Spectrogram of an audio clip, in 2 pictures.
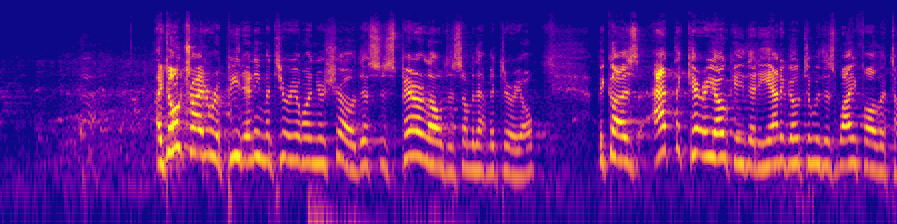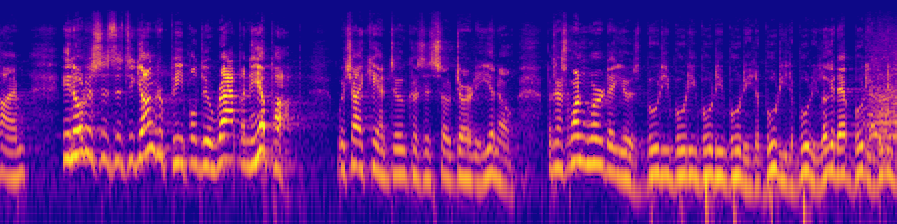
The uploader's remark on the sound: Live at the Southpoint Casino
